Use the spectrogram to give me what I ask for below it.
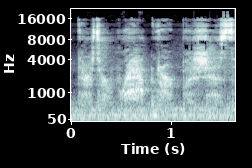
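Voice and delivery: breathy secret whisper, barely audible; son's whisper. Retold or imitated. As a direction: whisper it so the neighbors can't hear. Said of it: "thank you for not yelling that".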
